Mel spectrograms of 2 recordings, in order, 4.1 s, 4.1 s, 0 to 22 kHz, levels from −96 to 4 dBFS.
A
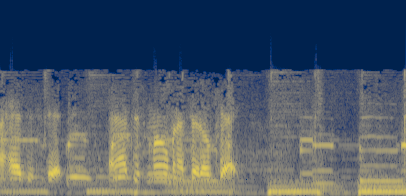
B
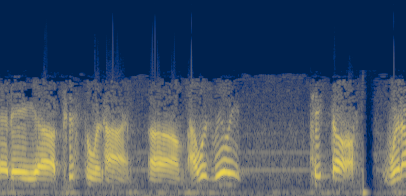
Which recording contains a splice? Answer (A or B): B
